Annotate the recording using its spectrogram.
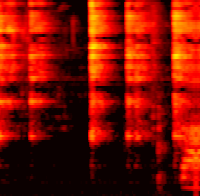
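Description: Cutlery tapping and scraping against a dish as curry and rice are scooped up, a quick run of sharp clicks about three a second.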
